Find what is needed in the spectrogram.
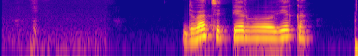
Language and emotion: Russian, neutral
